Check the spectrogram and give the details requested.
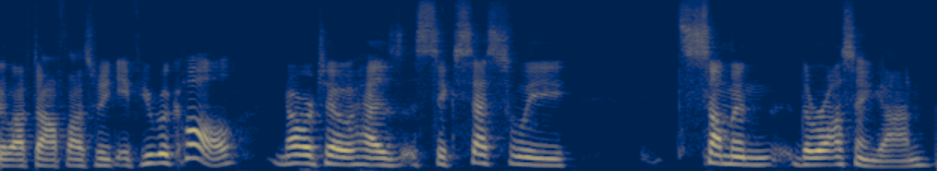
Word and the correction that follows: Rasengan: Rasengan? I was putting the emphasis on the wrong syllable.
